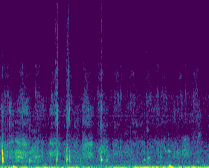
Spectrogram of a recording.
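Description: Dogs playing tug-of-war over a stick, with scuffling on dirt and a few short, sharp clicks.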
